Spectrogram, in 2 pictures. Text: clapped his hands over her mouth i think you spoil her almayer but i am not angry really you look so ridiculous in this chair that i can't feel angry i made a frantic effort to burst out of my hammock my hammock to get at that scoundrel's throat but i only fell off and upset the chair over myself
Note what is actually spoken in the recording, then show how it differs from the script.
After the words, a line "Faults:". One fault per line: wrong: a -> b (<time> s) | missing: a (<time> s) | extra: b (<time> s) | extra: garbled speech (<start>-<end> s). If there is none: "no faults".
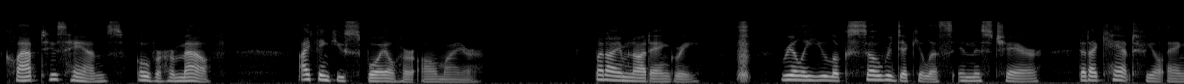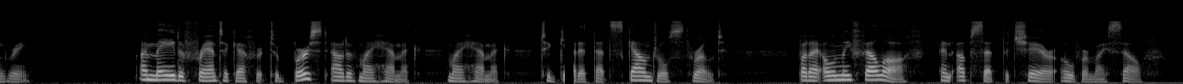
clapped his hands over her mouth i think you spoil her almayer but i am not angry really you look so ridiculous in this chair that i can't feel angry i made a frantic effort to burst out of my hammock my hammock to get at that scoundrel's throat but i only fell off and upset the chair over myself
Faults:
no faults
